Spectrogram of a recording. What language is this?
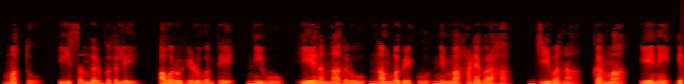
Kannada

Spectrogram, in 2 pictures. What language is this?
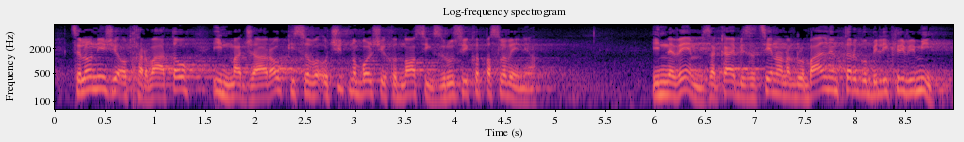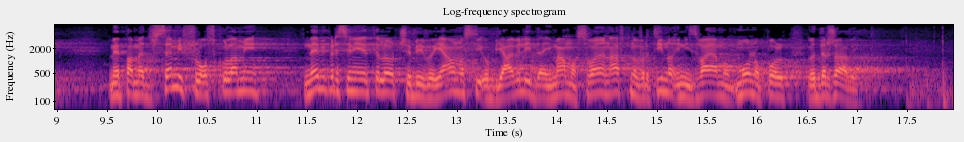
Slovenian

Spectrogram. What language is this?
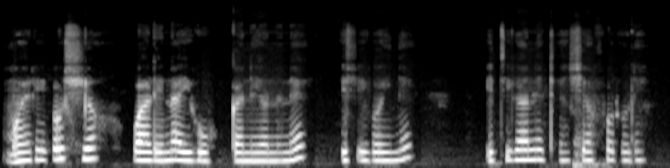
Kikuyu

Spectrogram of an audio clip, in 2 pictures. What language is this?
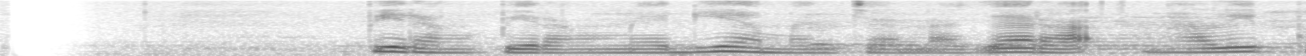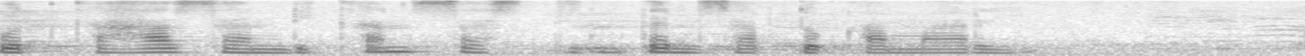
Sundanese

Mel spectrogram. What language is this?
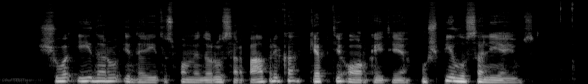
Lithuanian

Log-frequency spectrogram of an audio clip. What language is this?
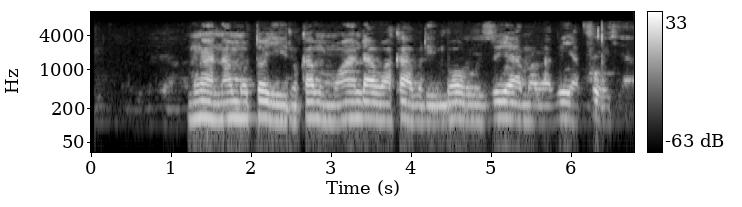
Kinyarwanda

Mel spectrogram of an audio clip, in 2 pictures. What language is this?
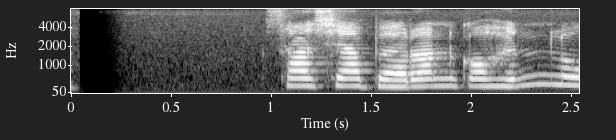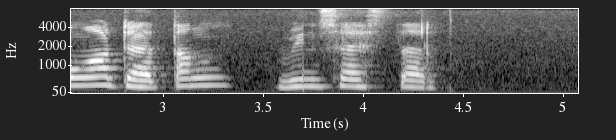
Javanese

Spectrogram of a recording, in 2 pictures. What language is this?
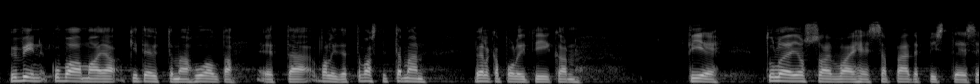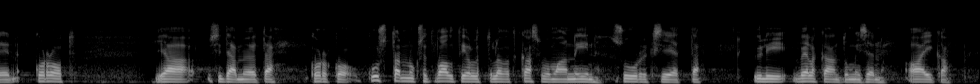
Finnish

